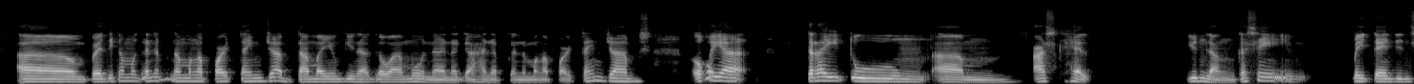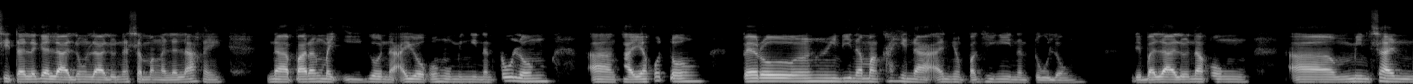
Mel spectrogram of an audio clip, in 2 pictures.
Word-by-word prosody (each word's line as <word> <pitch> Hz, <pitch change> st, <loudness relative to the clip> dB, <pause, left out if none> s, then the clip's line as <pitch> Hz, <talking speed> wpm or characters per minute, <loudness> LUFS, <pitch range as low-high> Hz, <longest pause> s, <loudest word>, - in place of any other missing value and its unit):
Um, 125 Hz, -3 st, +4 dB
puwede 125 Hz, +2 st, +1 dB
kang 160 Hz, +3 st, -3 dB
maghanap 165 Hz, +8 st, -3 dB
ng 150 Hz, -11 st, -2 dB
mga 145 Hz, 0 st, 0 dB
part-time 145 Hz, +1 st, 0 dB
job, 155 Hz, -1 st, -1 dB
tama 125 Hz, +1 st, +1 dB
’yong 130 Hz, 0 st, -4 dB
ginagawa 120 Hz, -2 st, -1 dB
mo 130 Hz, +2 st, -2 dB
na 110 Hz, -2 st, -1 dB
naghahanap 105 Hz, 0 st, -4 dB
ka 105 Hz, -, -5 dB
ng 105 Hz, -, -4 dB
mga 105 Hz, 0 st, -4 dB
part-time 155 Hz, -, -4 dB
jobs, 145 Hz, -2 st, -1 dB, 0.4 s
o -, -, +4 dB
kaya, 175 Hz, -4 st, +4 dB, 0.6 s
try 175 Hz, +1 st, +4 dB
to, 155 Hz, -1 st, +4 dB, 0.7 s
um, 115 Hz, -2 st, +1 dB, 0.6 s
ask 145 Hz, 0 st, 0 dB
help. -, -, 0 dB, 0.9 s
’Yon 150 Hz, 0 st, +2 dB
lang. 105 Hz, -4 st, +1 dB
Kasi 155 Hz, 0 st, -1 dB, 0.6 s
may 140 Hz, -1 st, +2 dB
tendency 130 Hz, 0 st, 0 dB
talaga 125 Hz, +2 st, +3 dB
lalong 120 Hz, -1 st, +3 dB
lalo 115 Hz, 0 st, +3 dB
na 120 Hz, -, -4 dB
sa 120 Hz, -, -2 dB
mga 110 Hz, -2 st, -3 dB
lalaki 120 Hz, -2 st, -3 dB, 0.5 s
na 125 Hz, -1 st, +4 dB
parang 125 Hz, +2 st, +4 dB
may 120 Hz, -3 st, 0 dB
ego 120 Hz, +2 st, -3 dB
na 115 Hz, -1 st, -2 dB
ayokong 125 Hz, 0 st, 0 dB
humingi 120 Hz, -1 st, -6 dB
ng 115 Hz, -1 st, -7 dB
tulong, 140 Hz, -4 st, +1 dB, 0.4 s
ah, 120 Hz, -1 st, +1 dB
kaya 120 Hz, +2 st, +3 dB
ko 180 Hz, +8 st, -5 dB
'to, 140 Hz, -5 st, +1 dB, 0.6 s
pero 145 Hz, 0 st, +6 dB, 0.2 s
hindi 145 Hz, 0 st, -2 dB
naman 135 Hz, -1 st, +1 dB
kahinaan 130 Hz, -5 st, -2 dB
’yong 120 Hz, -2 st, -7 dB
paghingi 120 Hz, +1 st, -5 dB
ng 110 Hz, -1 st, -7 dB
tulong. 105 Hz, -1 st, -5 dB, 0.5 s
’Di 110 Hz, -, -5 dB
ba, 115 Hz, -, +3 dB
lalo 120 Hz, 0 st, +4 dB
na 125 Hz, -1 st, +1 dB
kung, 120 Hz, -2 st, -5 dB, 0.4 s
um, 115 Hz, 0 st, +2 dB
minsan 135 Hz, 0 st, +2 dB
125 Hz, 140 wpm, -24 LUFS, 115-140 Hz, 0.9 s, pero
